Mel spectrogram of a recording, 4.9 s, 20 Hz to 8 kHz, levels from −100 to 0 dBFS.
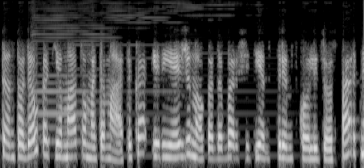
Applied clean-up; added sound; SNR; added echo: classical method spectral subtraction.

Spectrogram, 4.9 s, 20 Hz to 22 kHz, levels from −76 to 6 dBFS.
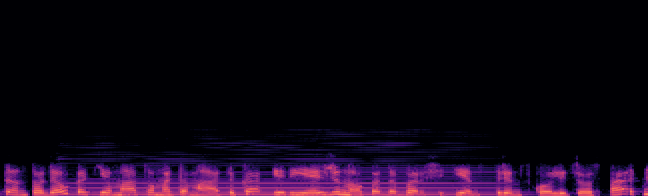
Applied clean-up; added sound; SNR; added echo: none; Bowed string instrument; 14 dB; none.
